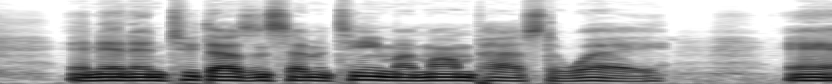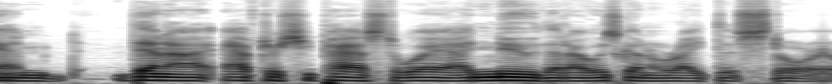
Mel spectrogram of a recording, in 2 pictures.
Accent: Indianapolis, Indiana, United States; I'm originally from Indianapolis. I graduated from John Marshall High School on the east side in 1984

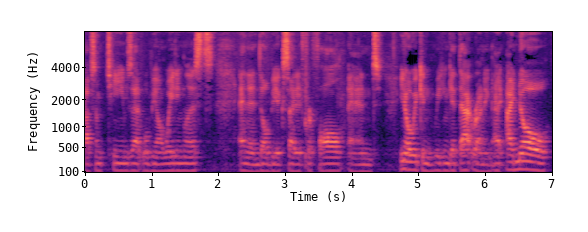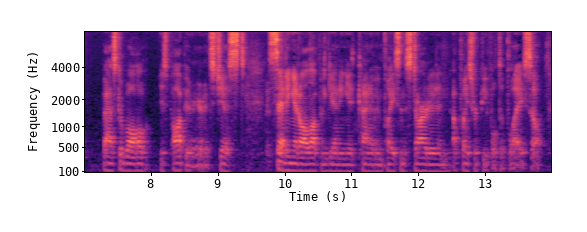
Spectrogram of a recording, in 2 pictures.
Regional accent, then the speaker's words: Peace River, Alberta, Canada; also born or lived in Edmonton, Canada; I'm originally from Peace River. I lived in Edmonton for 15 years, and I moved back.

